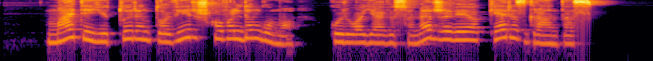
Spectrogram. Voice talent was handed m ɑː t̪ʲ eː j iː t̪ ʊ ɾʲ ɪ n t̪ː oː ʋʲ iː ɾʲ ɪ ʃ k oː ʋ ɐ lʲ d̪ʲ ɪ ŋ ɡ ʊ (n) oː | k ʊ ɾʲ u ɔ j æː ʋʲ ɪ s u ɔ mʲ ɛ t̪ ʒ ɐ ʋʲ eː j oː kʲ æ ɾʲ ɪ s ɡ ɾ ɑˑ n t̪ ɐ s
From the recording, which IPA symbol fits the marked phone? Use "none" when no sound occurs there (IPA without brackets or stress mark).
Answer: m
